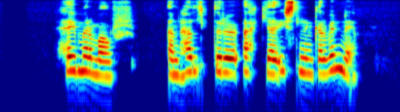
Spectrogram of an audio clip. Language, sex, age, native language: Icelandic, female, 20-29, Icelandic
